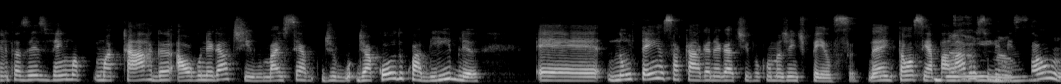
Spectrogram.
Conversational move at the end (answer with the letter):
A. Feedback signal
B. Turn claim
A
